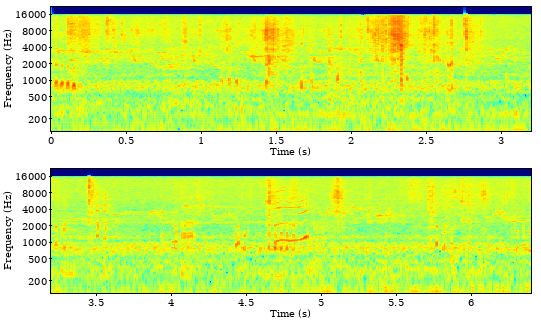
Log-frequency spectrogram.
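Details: Baby raccoons at Black River Preserve in South Haven, Michigan, an area of ravines, beech-maple forest and streams, give rapid, wavering chitters and trills in short bursts over a steady background hiss.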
